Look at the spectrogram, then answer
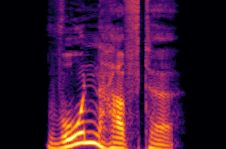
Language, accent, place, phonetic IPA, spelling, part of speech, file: German, Germany, Berlin, [ˈvoːnhaftə], wohnhafte, adjective, De-wohnhafte.ogg
- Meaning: inflection of wohnhaft: 1. strong/mixed nominative/accusative feminine singular 2. strong nominative/accusative plural 3. weak nominative all-gender singular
